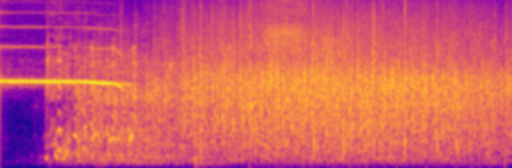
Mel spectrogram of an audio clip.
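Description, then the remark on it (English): A single sustained whistle blast marking time up in a timed speaking round, lasting about a second and a half, quickly joined and then followed by loud, steady applause from an audience. “Speaking as the whistle went gets the points.”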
